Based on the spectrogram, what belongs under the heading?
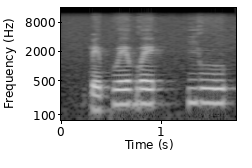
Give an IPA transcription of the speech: k͡pe˨kʷeː˦ɡʷe˦ | juː˦

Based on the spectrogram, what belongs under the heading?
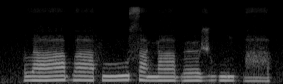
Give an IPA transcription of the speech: laː baːfuːsa ŋaːbœːʒṳŋ͡mi ba̤

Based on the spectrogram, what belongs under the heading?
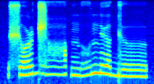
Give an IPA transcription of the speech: ʃoɭd͡ʒɑ̤ | no̤nyə̯ ɡʲɯ

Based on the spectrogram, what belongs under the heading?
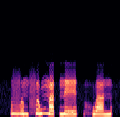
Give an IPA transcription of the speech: və̤˨˩mfə˨˦wma˨˩t̚ne˧˩˨ | hwa̤˨˩n

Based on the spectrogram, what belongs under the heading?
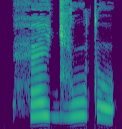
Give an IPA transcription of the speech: hɛ̃i̯ d͡ʑutʊ

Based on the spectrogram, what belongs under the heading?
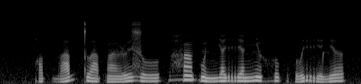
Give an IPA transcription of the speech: qʷə˩pba˩˥btʷa˩pã˩ ɭy˥ zu˧ | hã˥pũ˩ nʲa˧rʲa˧nʲũ˥˩ hu˥˩p ʔu˩˥rʲɘ˩lʲə˥

